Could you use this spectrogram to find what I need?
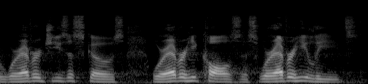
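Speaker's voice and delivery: ordinary delivery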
